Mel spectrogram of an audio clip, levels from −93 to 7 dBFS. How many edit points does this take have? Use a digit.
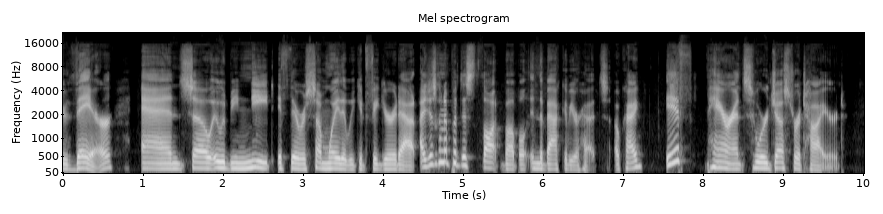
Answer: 0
